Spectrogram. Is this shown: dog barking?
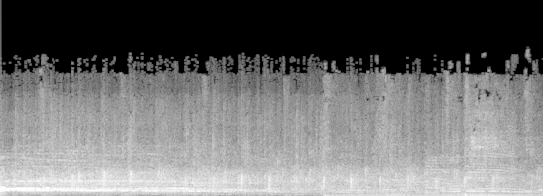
no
